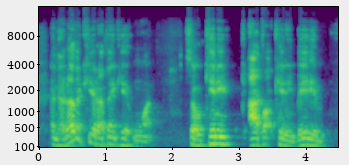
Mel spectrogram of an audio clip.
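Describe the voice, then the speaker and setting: The man sounds somewhat breathy and uses ordinary pitch variation. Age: 60s. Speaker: softball player and video guy. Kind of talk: casual chat. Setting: live stream. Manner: animated.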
